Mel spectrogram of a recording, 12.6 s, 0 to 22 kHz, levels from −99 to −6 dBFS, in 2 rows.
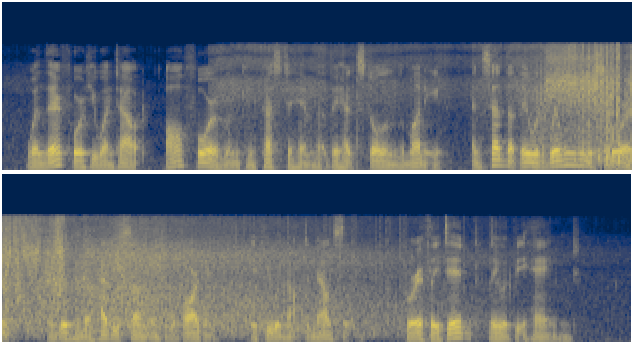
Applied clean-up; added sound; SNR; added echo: none; Fire; 6 dB; none.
